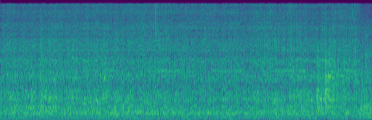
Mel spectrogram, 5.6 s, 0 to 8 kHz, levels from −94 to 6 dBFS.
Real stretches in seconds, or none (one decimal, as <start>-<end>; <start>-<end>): 0.0-2.0

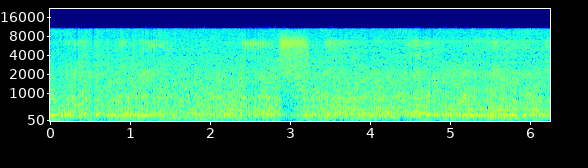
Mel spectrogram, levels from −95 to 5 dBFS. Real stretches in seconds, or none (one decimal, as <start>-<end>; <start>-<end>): 0.7-3.5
